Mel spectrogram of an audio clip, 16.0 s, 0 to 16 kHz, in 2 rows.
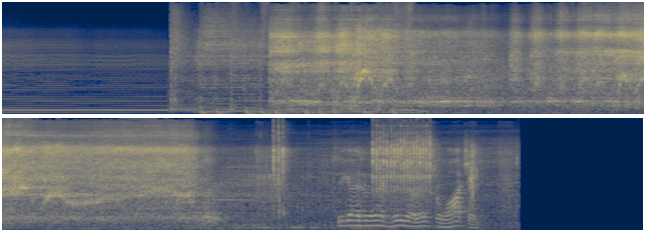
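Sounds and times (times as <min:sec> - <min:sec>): electric motor whining: 0:03.3 - 0:13.5.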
